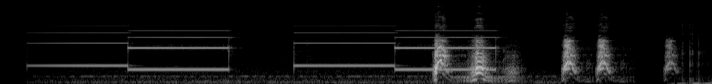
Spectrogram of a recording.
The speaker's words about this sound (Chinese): 按了半天的门铃，旁边三零一号的门开了。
